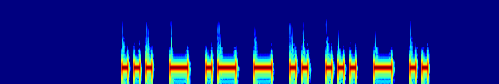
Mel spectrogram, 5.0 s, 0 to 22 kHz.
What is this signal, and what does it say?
Morse code, heard as a keyed tone, about 20 wpm, 700 Hz. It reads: STATISTI
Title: Build A Word - 4 Letters At A Time - 11-Letter Words - 20wpm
